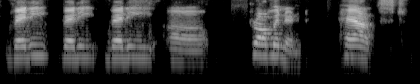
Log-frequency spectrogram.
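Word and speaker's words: Herbst: uh Autumn perhapsed yeah so it is called hats not host it is enhanced make sure when you say heads so the pronunciation of e should go very very very uh prominent hairst not host cast okay now yeah this is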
